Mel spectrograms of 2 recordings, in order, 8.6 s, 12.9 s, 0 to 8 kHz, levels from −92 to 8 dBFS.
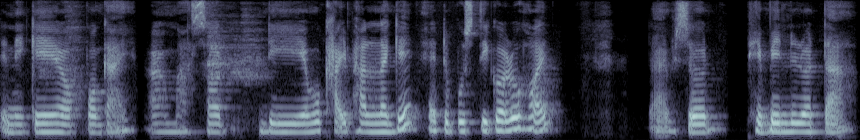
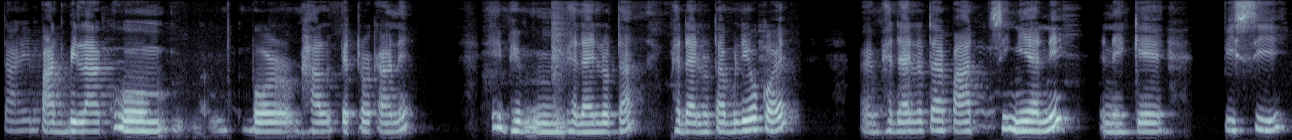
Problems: background sounds at intervals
